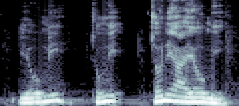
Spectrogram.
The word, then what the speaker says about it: Iommi: me to me Tony Iommi I think it's pronounced Tony Iommi bill was drums and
